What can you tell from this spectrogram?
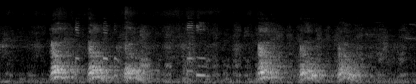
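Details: Loki, a two-and-a-half-year-old male Rottweiler at Gervi Kennel, playing: a run of about seven short, gruff woofs spaced under half a second apart, with a quiet background.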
